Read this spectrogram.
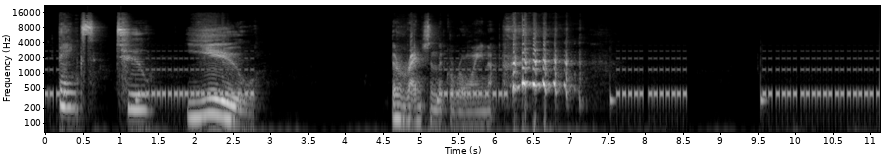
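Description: A rapid series of soft electronic blips chatters steadily.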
